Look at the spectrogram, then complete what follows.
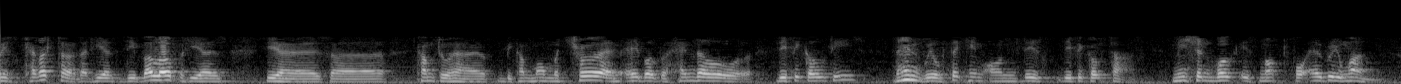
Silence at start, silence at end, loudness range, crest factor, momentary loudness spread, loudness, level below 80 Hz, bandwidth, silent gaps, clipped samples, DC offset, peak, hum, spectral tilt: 0 s; 0 s; 5 LU; 18 dB; 12 LU; -24 LUFS; -52 dBFS; 3.9 kHz; none; under 0.1%; under 0.1%; -6 dBFS; none; -11.5 dB/octave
